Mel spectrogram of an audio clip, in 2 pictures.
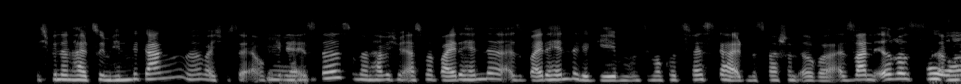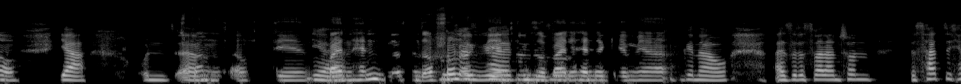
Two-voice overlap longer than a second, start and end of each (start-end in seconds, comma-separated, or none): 14.0-15.3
